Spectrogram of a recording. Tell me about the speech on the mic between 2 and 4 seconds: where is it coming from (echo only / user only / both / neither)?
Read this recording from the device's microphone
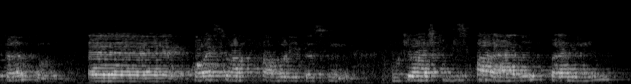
echo only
